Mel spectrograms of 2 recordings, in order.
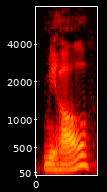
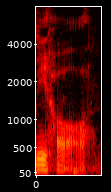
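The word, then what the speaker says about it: Michal: he would say me the CH is the same sound that Hanukkah is the CH of Hanukkah so H and then a mial mial I was the closest oh interesting y that is mial yeah it's a cool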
